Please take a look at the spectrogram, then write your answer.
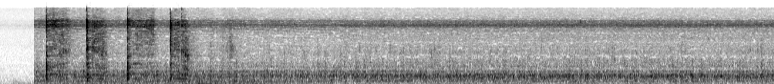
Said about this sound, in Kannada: ಇದಕ್ಕೆ ಸಾಸಿವೆ, ಜೀರಿಗೆ, ಕಡಲೆಬೇಳೆ, ಉದ್ದಿನಬೇಳೆ ಹಾಕೋಣ. ಈಗ ಇದೆಲ್ಲ ಚೆನ್ನಾಗಿ ಫ್ರೈ ಆಗಬೇಕು.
